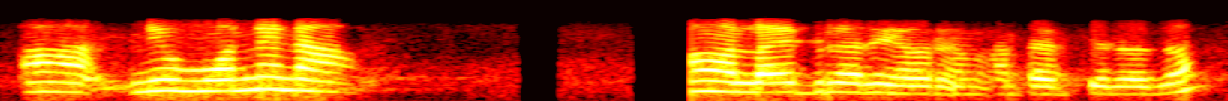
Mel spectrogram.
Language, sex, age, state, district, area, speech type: Kannada, female, 18-30, Karnataka, Bellary, urban, conversation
